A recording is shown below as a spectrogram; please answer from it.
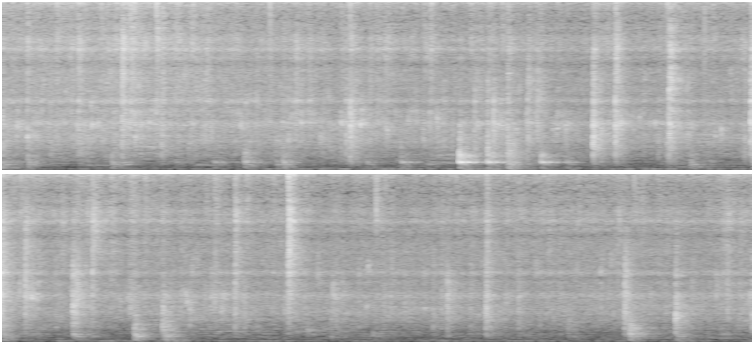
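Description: Chopped onions frying in a pan for egg masala, a continuous soft sizzle broken by a regular series of scraping stirs from a spatula, close and moderately quiet.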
